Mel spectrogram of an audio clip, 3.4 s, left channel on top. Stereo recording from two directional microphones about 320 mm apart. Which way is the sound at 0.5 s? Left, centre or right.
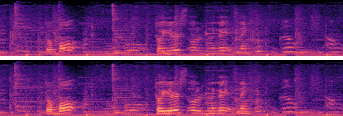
Right.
